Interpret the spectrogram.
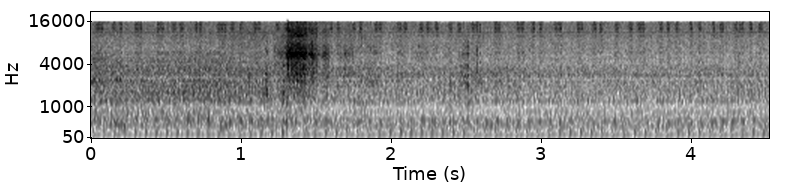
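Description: Dirt bike engine idling steadily with an even, fast pulse; a short hiss about a second in.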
